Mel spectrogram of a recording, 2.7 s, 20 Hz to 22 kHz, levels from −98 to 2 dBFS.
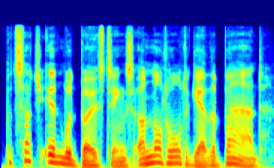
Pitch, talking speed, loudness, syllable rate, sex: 120 Hz, 175 wpm, -16 LUFS, 5.4 syllables/s, male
